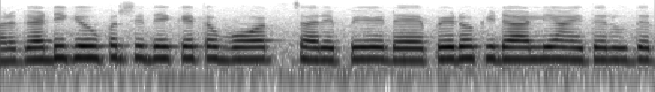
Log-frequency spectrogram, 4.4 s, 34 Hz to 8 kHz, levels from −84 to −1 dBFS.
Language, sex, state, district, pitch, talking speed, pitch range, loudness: Hindi, female, Rajasthan, Barmer, 240 Hz, 235 wpm, 235-250 Hz, -13 LUFS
